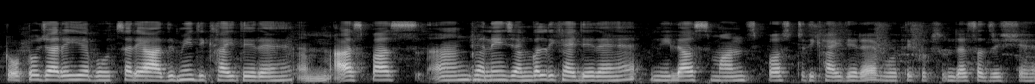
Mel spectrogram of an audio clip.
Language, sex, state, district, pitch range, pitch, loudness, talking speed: Hindi, female, Bihar, Lakhisarai, 185-205 Hz, 195 Hz, -21 LUFS, 190 wpm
